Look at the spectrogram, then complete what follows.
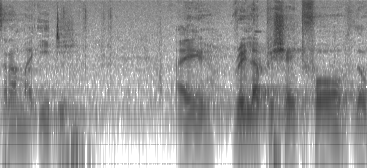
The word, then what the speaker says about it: Ramaili: So we don't have D as a grammar in my language, so it's L. So when you write it's Ramaili, but when you pronounce it, it's Ramaidi.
